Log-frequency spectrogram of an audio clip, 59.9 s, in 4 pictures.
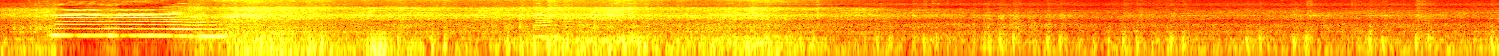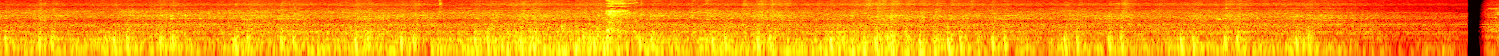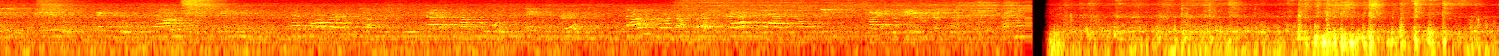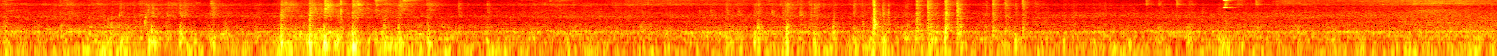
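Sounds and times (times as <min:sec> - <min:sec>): train horn blast: 0:00.5 - 0:02.4, 0:05.3 - 0:05.8
train wheels clickety-clack: 0:01.9 - 0:28.2, 0:40.5 - 0:50.0, 0:52.0 - 0:57.7.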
